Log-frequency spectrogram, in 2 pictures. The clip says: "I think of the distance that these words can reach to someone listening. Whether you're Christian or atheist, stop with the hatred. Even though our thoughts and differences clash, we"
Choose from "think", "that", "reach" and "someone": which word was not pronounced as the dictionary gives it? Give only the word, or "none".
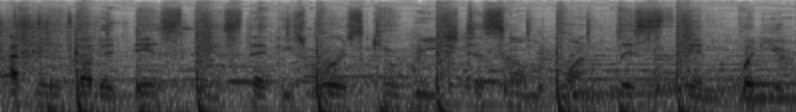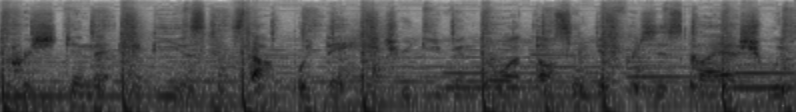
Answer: none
